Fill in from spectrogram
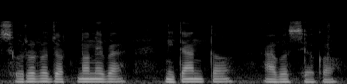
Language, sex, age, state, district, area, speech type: Odia, male, 18-30, Odisha, Jagatsinghpur, rural, spontaneous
